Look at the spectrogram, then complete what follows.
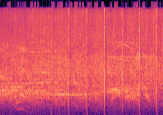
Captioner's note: cheers and applause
